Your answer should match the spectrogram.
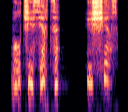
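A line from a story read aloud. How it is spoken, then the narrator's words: Whisper. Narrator (Russian): шепнула она Ворсу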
